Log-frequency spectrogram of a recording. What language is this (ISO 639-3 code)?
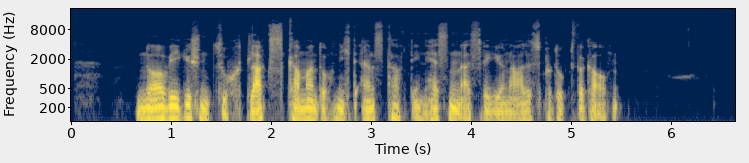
deu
